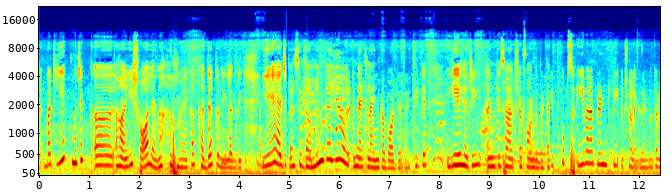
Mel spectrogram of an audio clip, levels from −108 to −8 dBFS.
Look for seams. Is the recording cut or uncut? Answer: cut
